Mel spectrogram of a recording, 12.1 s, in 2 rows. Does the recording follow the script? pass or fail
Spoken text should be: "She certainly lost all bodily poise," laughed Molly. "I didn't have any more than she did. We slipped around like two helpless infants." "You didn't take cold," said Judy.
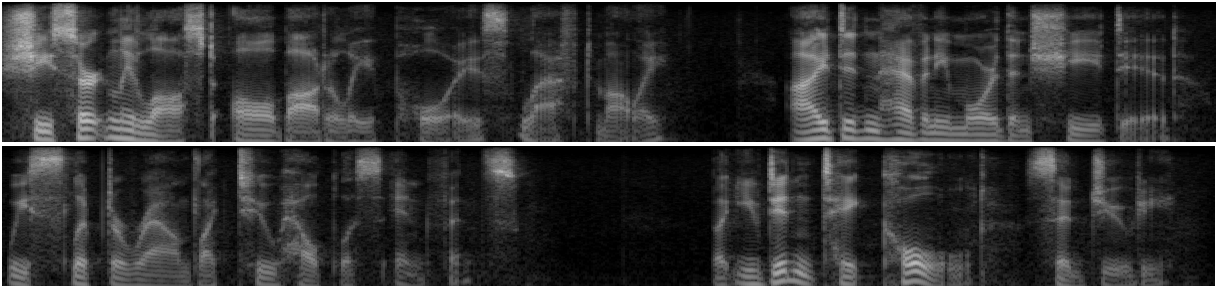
fail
